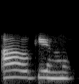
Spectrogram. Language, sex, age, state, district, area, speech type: Tamil, female, 18-30, Tamil Nadu, Vellore, urban, conversation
